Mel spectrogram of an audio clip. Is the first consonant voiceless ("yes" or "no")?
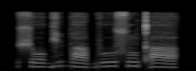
yes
